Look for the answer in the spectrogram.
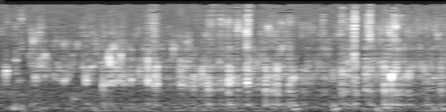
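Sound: coffee poured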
